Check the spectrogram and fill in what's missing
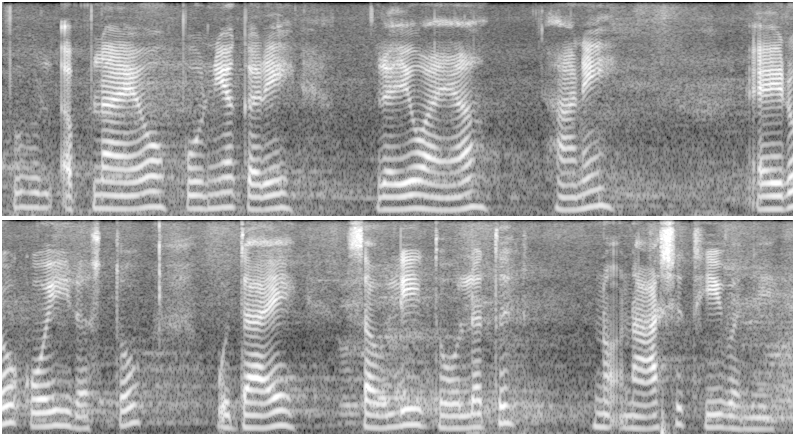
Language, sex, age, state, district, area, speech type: Sindhi, female, 30-45, Gujarat, Junagadh, urban, spontaneous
